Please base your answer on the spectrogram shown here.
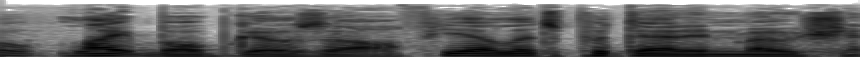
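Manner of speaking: usual speaking voice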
